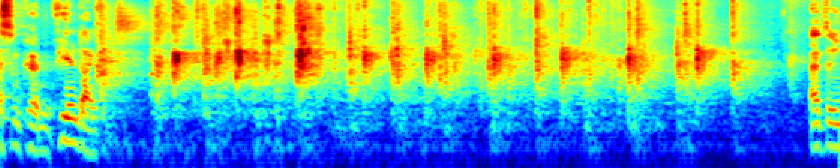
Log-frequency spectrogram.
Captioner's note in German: Beifall DIE LINKE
